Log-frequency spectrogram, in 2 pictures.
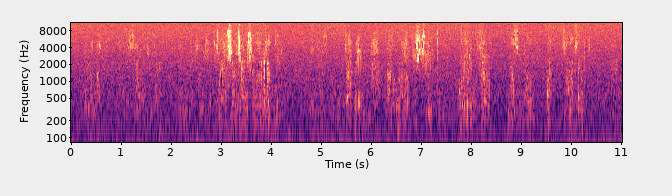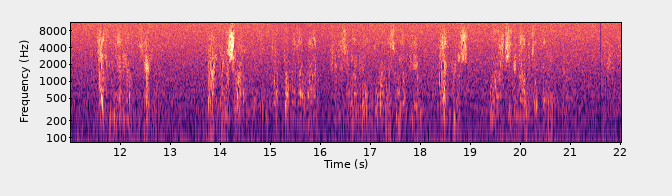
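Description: A middle-aged man speaks with animation close to a microphone.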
